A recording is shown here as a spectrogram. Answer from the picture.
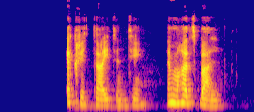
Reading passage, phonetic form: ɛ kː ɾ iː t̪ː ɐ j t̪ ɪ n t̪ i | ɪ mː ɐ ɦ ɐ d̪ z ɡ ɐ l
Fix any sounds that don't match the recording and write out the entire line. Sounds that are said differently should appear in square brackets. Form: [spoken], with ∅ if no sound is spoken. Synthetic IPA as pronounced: ɛ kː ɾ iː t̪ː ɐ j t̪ ɪ n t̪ i | ɪ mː ɐ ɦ ɐ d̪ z [b] ɐ l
